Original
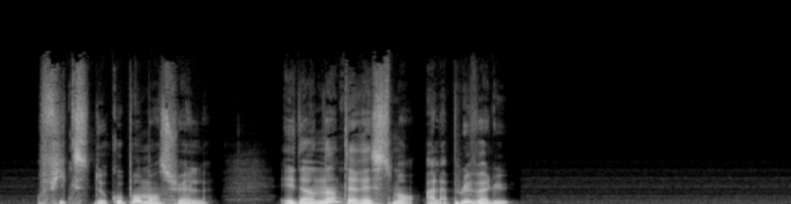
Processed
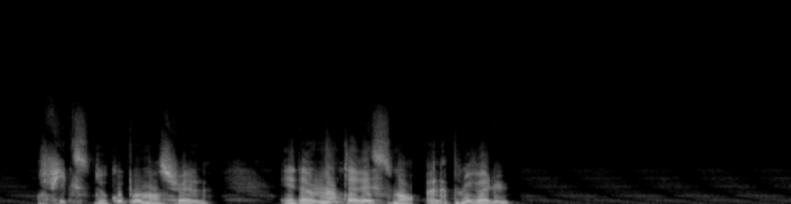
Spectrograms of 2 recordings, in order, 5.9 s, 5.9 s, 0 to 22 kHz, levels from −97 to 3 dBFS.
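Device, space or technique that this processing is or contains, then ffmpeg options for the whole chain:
barber-pole phaser into a guitar amplifier: -filter_complex "[0:a]asplit=2[a][b];[b]afreqshift=-2.2[c];[a][c]amix=inputs=2:normalize=1,asoftclip=type=tanh:threshold=-16.5dB,highpass=76,equalizer=f=82:t=q:w=4:g=-5,equalizer=f=220:t=q:w=4:g=-6,equalizer=f=420:t=q:w=4:g=6,equalizer=f=1k:t=q:w=4:g=10,equalizer=f=3.5k:t=q:w=4:g=6,lowpass=f=4.4k:w=0.5412,lowpass=f=4.4k:w=1.3066,volume=-8dB"

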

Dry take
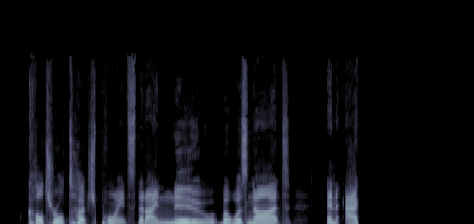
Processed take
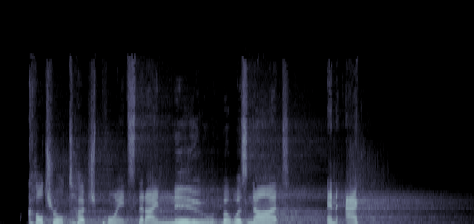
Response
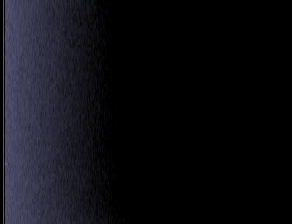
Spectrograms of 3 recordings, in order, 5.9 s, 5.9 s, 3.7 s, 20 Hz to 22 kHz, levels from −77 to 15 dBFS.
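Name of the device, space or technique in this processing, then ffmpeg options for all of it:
saturated reverb return: -filter_complex "[0:a]equalizer=f=2.3k:w=4.6:g=7.5,asplit=2[a][b];[1:a]atrim=start_sample=2205[c];[b][c]afir=irnorm=-1:irlink=0,asoftclip=type=tanh:threshold=-14dB,volume=-19dB[d];[a][d]amix=inputs=2:normalize=0,volume=2dB"

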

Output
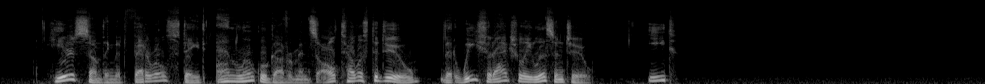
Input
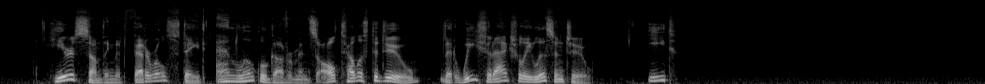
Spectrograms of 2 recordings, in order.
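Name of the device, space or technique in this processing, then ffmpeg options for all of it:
one-band saturation: -filter_complex "[0:a]acrossover=split=480|3200[a][b][c];[b]asoftclip=type=tanh:threshold=-39dB[d];[a][d][c]amix=inputs=3:normalize=0"

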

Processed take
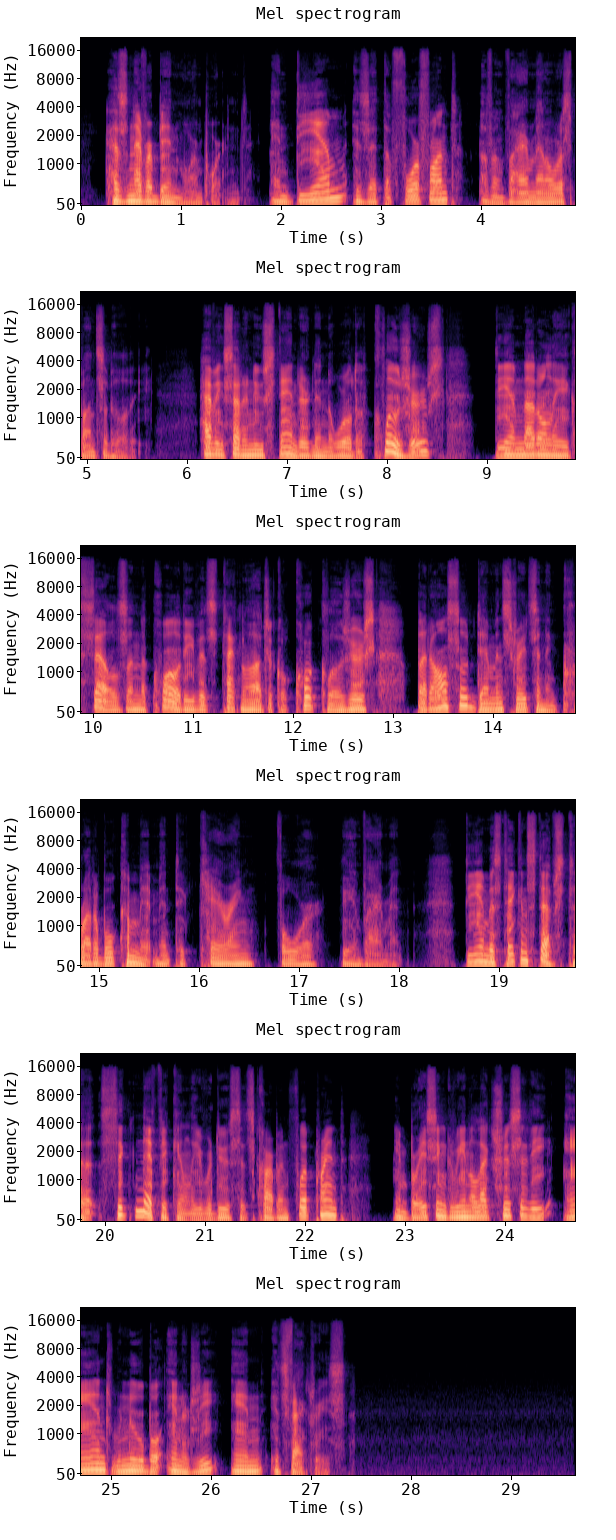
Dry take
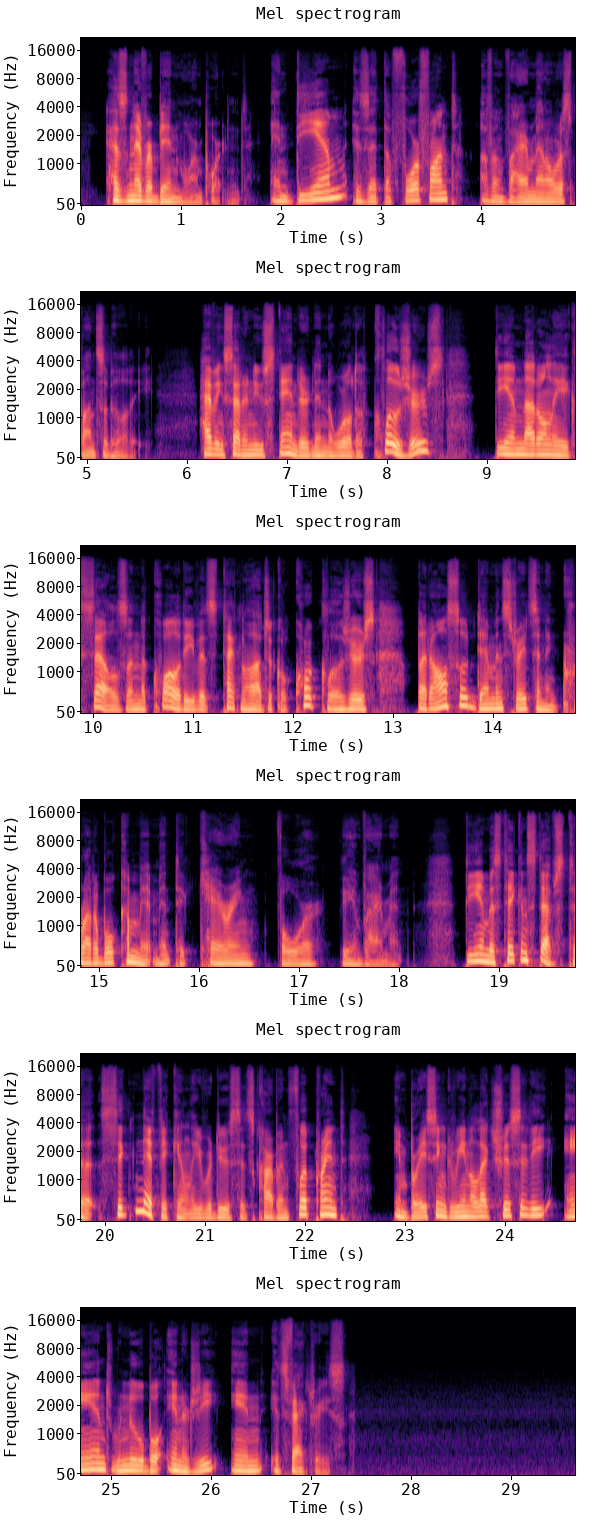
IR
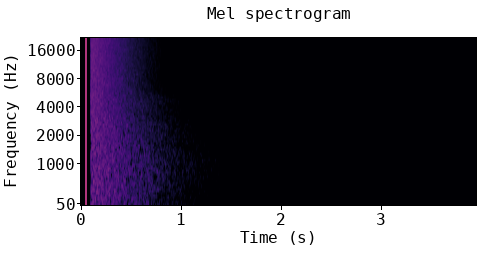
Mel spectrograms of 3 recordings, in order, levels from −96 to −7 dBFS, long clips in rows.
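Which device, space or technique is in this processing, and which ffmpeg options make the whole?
octave pedal: -filter_complex "[0:a]asplit=3[a][b][c];[a]afade=t=out:st=21.58:d=0.02[d];[b]aemphasis=mode=reproduction:type=75kf,afade=t=in:st=21.58:d=0.02,afade=t=out:st=23.08:d=0.02[e];[c]afade=t=in:st=23.08:d=0.02[f];[d][e][f]amix=inputs=3:normalize=0,asplit=2[g][h];[h]asetrate=22050,aresample=44100,atempo=2,volume=-4dB[i];[g][i]amix=inputs=2:normalize=0,volume=-4.5dB"

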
